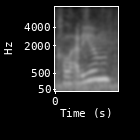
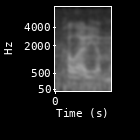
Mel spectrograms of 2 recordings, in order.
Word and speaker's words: caladium: And then these, I think it's pronounced caladium.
